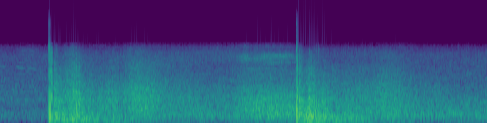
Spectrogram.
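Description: Fireworks bursting on a rocky sea cliff: two loud booms, about half a second in and near three seconds, each followed by a long rumbling echo.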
